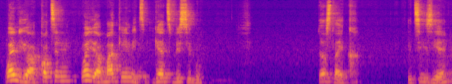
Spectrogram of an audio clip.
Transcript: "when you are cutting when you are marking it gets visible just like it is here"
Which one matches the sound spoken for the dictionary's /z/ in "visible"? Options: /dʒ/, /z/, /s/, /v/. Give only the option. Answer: /s/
